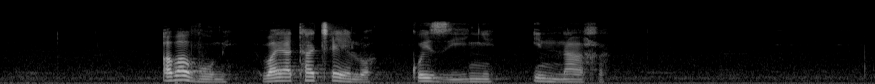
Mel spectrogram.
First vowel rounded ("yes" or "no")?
no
